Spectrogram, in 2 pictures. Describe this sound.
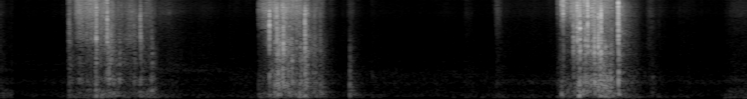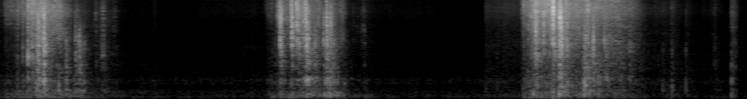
Picking up one paper off of the floor.
grab, paper, page, floor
